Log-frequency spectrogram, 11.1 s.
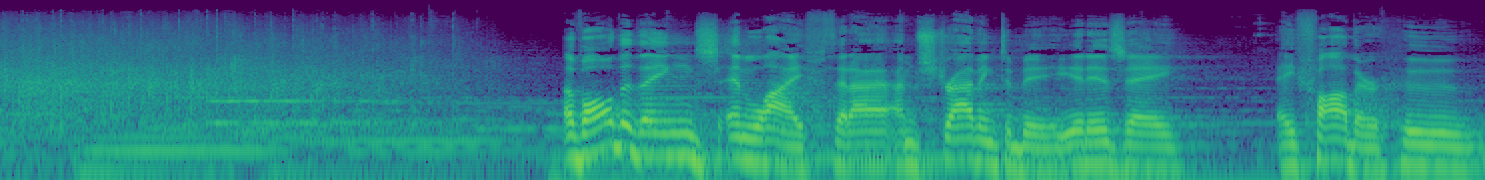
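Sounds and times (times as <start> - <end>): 
audience applause: 0.0 - 3.8
speech: 4.2 - 8.9, 9.6 - 11.1.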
